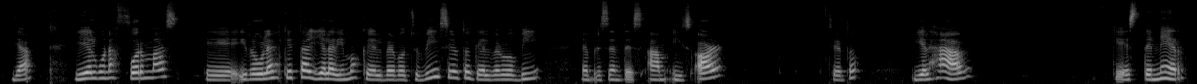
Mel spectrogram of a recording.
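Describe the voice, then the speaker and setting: A woman teaches an English grammar lesson in a somewhat high voice. She explains slowly and patiently, repeating the examples and pausing to ask whether her students are following. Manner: patient, repetitive, checks understanding with "¿ya?". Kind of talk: recorded online class explanation.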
